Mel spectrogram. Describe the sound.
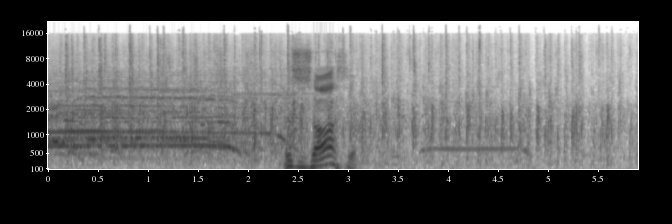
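A crowd applauds steadily with dense, continuous, loud clapping, while a person speaks briefly over it and a few cheers rise in the middle.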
